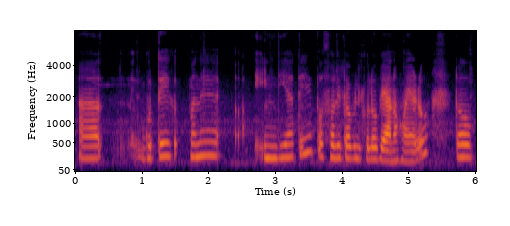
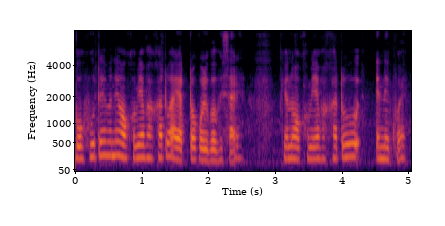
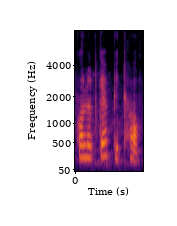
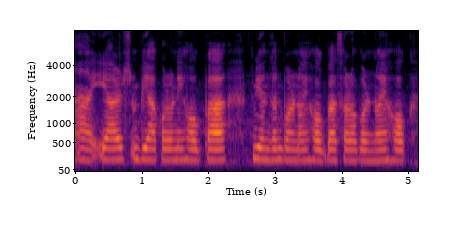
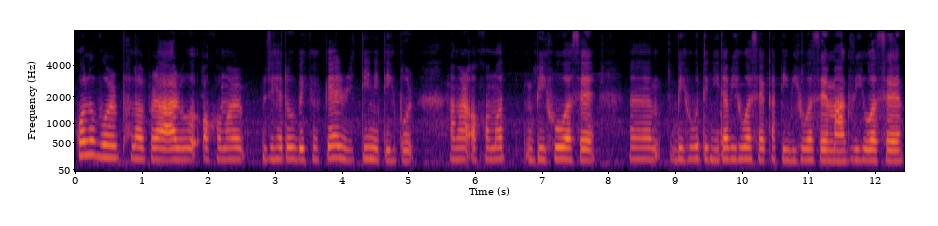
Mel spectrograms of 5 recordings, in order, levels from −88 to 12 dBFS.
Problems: constant background noise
